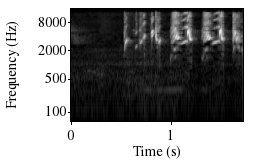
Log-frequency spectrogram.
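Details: European goldfinch, khloui type, singing while ready to mate in 2022: a dense, rapid jumble of high, buzzy and tinkling twitters with short breaks between phrases.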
